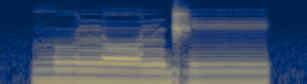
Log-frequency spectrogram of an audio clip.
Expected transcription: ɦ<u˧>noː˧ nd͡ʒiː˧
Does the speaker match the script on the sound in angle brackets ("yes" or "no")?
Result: yes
